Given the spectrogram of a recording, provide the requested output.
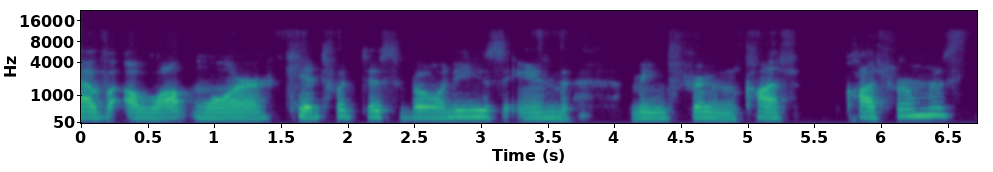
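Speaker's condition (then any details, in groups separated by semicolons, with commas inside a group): Cerebral palsy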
